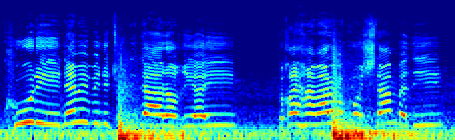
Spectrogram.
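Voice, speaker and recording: An actor playing a young wounded soldier, grieving and quick to anger, blunt and scolding. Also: male voice, high voice, very noisy, close to an everyday voice. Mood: angry.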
